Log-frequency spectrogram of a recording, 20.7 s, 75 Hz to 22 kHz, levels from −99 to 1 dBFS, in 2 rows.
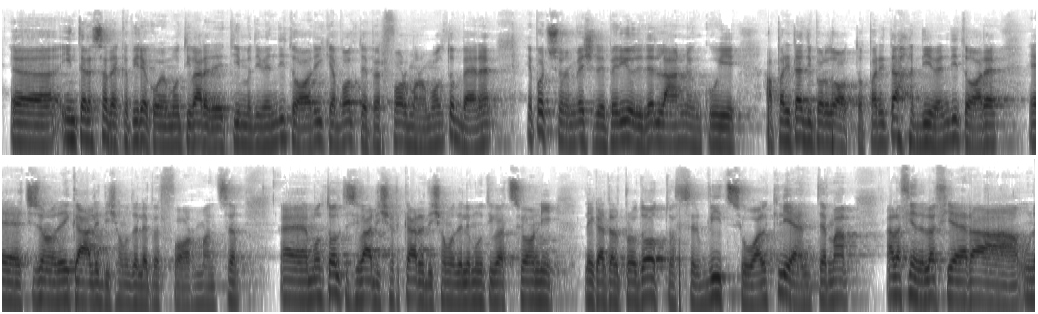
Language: Italian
